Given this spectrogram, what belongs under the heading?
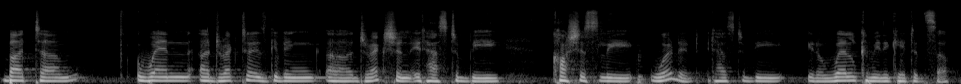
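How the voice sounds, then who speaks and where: A woman with a low, very mellow voice co-hosts a podcast. She speaks thoughtfully and often searches for her words. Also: little pitch movement, unhurried. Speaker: podcast co-host. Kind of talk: casual conversational chat.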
